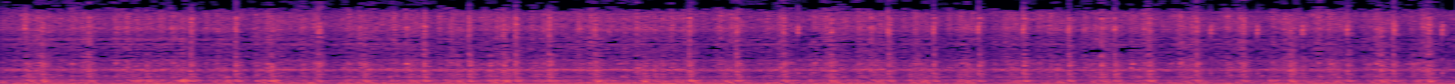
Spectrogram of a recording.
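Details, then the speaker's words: Carburetted Toyota Kijang: rough idle with irregular stumble about twice a second, cylinder number one not combusting fully; cause found to be a torn vacuum hose line at the intake; misfire from vacuum leak. "ini yang tidak terjadi Pembakaran sempurna alhamdulillahirobbilalamin sudah ketemu teman jalur selang Bakung di intake"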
